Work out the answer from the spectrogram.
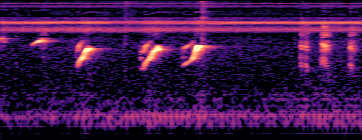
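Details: Scarlet minivet at a trapping site in Vietnam, uttering sharp rising whistles about every half second, four in a row, then soft clicking notes, with a constant thin electronic hum behind.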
